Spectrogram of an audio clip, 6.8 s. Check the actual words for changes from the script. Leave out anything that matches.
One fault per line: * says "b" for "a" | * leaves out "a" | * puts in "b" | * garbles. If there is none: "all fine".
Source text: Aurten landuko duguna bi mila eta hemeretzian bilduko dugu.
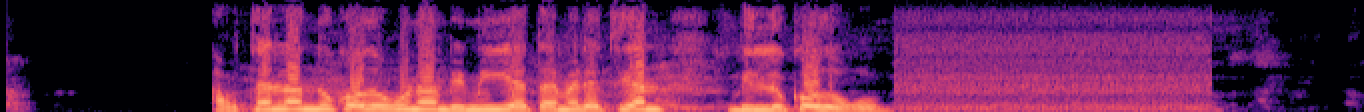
all fine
